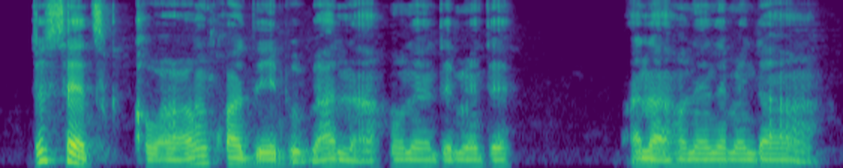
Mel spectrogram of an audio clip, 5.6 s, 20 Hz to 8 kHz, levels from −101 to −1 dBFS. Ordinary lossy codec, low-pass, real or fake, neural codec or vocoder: none; none; real; none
